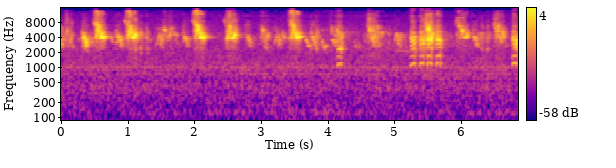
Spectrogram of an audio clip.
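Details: Eurasian tree sparrow chicks in a nest box on a terrace, one being fed by a parent: thin high cheeping begging calls repeated irregularly, rising into a faster excited cluster of chirps, over a noisy background hiss.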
